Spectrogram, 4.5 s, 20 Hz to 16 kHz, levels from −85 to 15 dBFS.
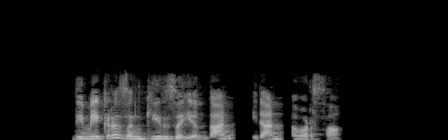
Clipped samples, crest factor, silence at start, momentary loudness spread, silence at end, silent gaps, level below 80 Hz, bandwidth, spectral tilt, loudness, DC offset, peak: under 0.1%; 20 dB; 0.75 s; 9 LU; 1.1 s; 2.37-2.51 s, 2.85-2.91 s; -64 dBFS; 7.8 kHz; -4 dB/octave; -18 LUFS; under 0.1%; -2 dBFS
